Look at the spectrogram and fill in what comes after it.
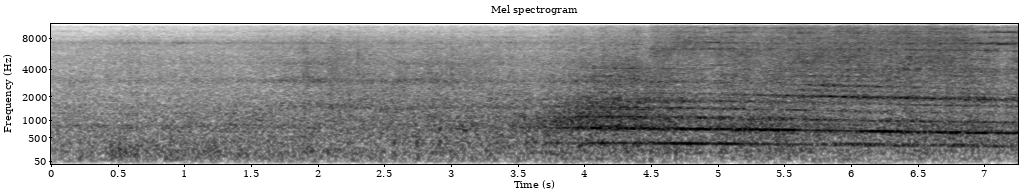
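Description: Electric multiple-unit train coming in, its running noise growing louder. About four seconds in, several high whining tones set in and slide slowly down in pitch as it slows.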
